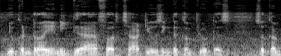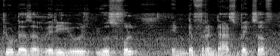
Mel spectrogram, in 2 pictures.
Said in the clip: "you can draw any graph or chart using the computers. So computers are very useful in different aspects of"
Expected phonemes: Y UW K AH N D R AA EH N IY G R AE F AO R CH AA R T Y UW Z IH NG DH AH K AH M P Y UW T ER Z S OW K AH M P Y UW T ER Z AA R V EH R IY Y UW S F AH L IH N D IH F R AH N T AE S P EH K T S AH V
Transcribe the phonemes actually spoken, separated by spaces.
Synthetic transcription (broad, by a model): Y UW K AH N D R AA EH N IY G R AE F AO R CH AA R T Y UW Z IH NG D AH K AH M P Y UW T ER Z S OW K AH M P Y UW T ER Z AA R V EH R IY Y UW S F AH L IH N D IH F R AH N T AE S P EH K T S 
